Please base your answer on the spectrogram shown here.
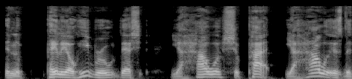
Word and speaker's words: Jehoshaphat: to the valley of yahawah shapat now you'll read Jehosaphat all right but I pronounced it in the Paleo Hebrew all right so it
